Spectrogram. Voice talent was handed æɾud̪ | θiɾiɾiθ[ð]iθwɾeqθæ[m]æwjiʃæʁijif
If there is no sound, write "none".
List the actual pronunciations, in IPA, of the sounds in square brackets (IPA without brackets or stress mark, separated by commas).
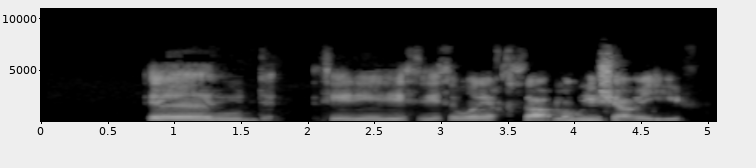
ð, m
